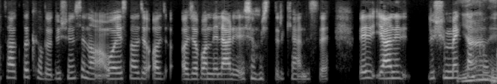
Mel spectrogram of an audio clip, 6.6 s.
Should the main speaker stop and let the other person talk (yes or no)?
no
